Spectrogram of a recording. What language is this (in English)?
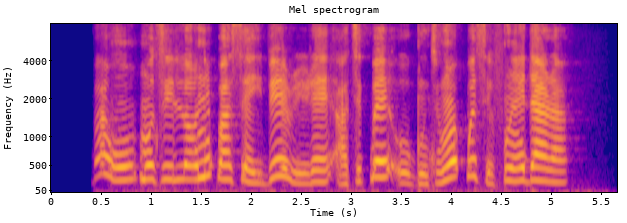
Yoruba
